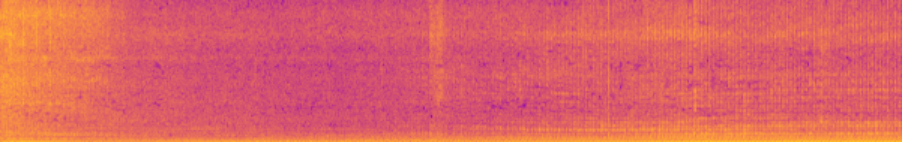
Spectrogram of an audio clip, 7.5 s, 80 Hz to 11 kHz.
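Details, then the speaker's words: Lada classic 1.5 with rebuilt Solex 21083 carburettor (24 mm secondary), after warm-up: settles from a rough start then revs smoothly with no stumbles or flat spots between chambers; healthy revving. "так працює Я на ньому проїхався їде прекрасно міжкамерних провалів Ніяких немає"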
